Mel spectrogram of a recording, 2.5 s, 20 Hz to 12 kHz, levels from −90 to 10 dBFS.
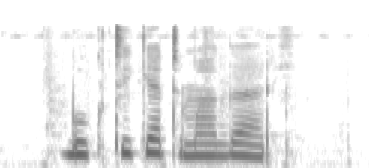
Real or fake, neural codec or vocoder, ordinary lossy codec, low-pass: real; none; none; 7.2 kHz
